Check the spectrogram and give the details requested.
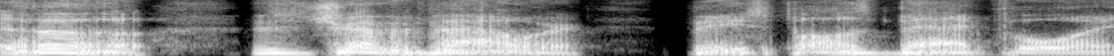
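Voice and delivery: dark caped-hero voice. Redoing a sarcastic intro of a baseball player: Batman voice. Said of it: "that's Batman".

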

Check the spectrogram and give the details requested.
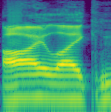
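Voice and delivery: slowed-down mock dumb straight-guy voice. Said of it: "doing a straight voice".

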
